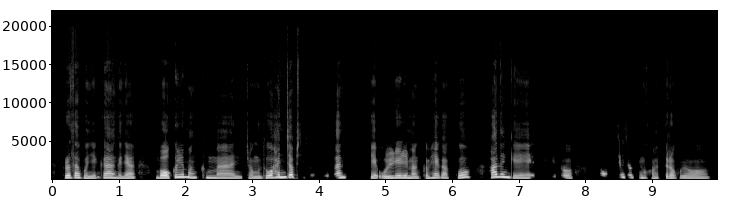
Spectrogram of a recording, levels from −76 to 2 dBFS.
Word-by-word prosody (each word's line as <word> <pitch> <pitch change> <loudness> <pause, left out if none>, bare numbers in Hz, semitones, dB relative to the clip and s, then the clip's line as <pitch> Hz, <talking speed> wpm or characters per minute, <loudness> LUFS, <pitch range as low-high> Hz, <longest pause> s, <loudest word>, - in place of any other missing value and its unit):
그러다 255 +1 +4
보니까 225 +6 0
그냥 185 -1 -1 0.3
먹을 200 - +6
만큼만 220 - -1
정도 175 +7 0
1 295 +2 +5
접시 305 0 +2
정도만 280 - -4 0.4
예 180 - +1
올릴 230 +6 +2
만큼 180 -2 -3
해 250 +2 +1
갖고 255 +7 0 0.2
하는 320 0 +5
게 190 -6 -3 0.3
이게 - - -29
더 165 -2 -4 0.7
경제적인 295 -7 -5
것 210 - -8
같더라고요. 155 -2 -5
220 Hz, 265 characters per minute, -21 LUFS, 180-275 Hz, 0.7 s, 먹을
